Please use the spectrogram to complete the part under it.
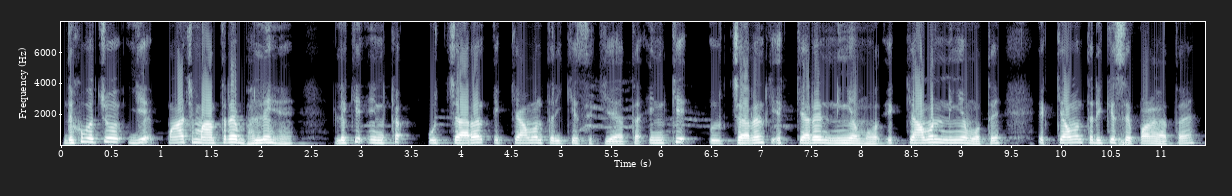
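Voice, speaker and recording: A man's voice: a little high, moderate pace. A man with a Hindi accent, an English teacher explaining a lesson step by step, repeating each rule and asking his students questions back. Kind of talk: blackboard lesson for learners.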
